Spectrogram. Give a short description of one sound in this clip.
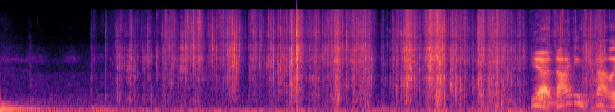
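Foil wrapping crinkles and tears as a pack is ripped open.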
